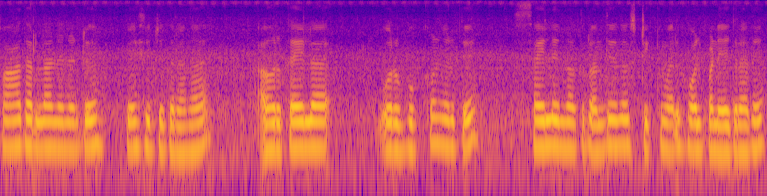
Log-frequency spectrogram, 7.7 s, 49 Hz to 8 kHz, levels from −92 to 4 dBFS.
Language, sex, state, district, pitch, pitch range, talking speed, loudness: Tamil, male, Tamil Nadu, Namakkal, 165 Hz, 160-175 Hz, 135 wpm, -15 LUFS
